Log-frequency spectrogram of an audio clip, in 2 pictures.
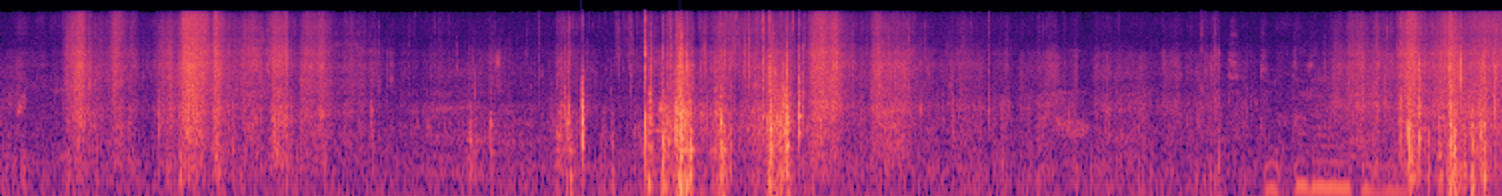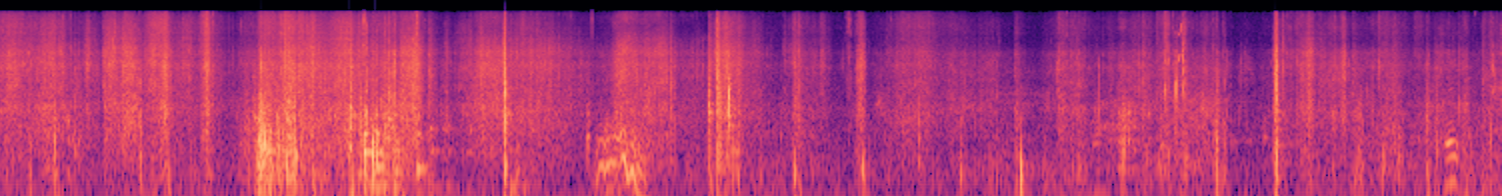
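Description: Dry leaf litter rustling and crunching in irregular bursts under footsteps and the handling of camp gear, with scattered sharp clicks and crackles.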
